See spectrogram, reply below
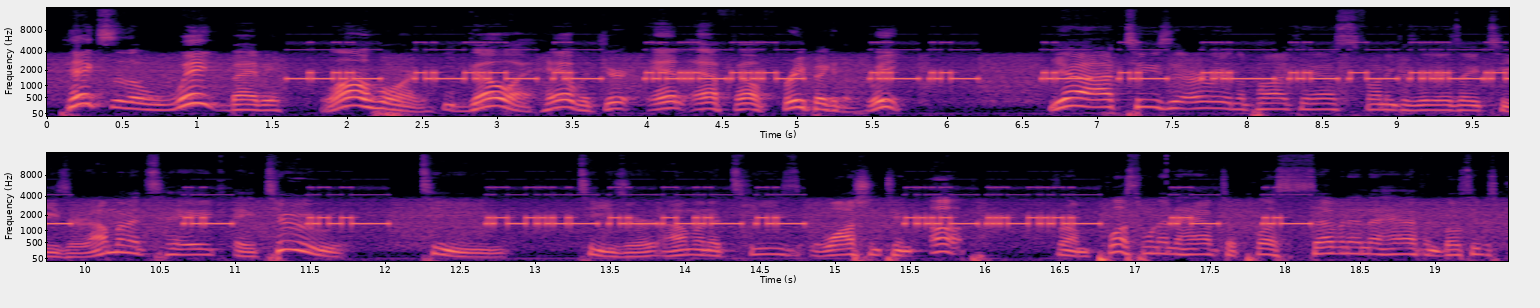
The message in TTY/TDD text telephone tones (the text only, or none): IN THIS ERA, IT BECAME KNOWN AS NEW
